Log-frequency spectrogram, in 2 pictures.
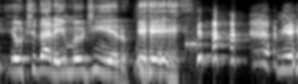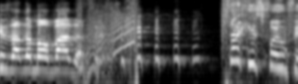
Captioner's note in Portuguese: risos; risos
